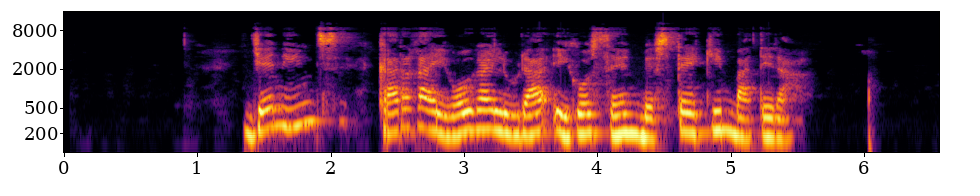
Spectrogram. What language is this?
Basque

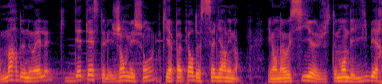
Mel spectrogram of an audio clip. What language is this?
French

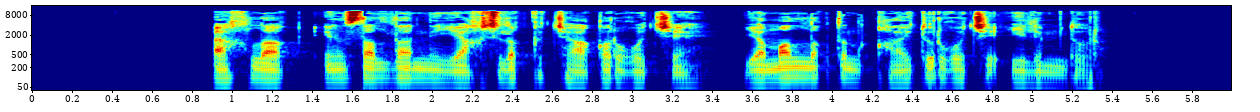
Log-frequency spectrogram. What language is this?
Uyghur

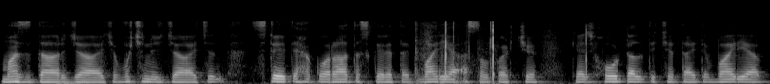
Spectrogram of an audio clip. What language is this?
Kashmiri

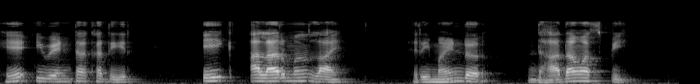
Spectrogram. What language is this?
Konkani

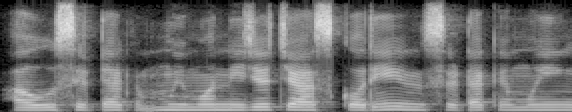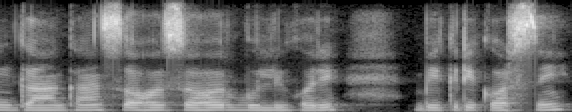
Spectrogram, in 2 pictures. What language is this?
Odia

